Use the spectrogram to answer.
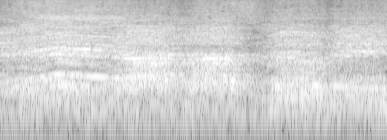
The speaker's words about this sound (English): Oh, that was a very pleasant version of that. A lot of singers in the audience.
